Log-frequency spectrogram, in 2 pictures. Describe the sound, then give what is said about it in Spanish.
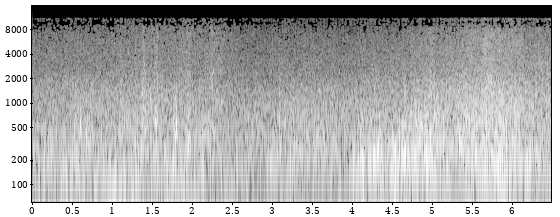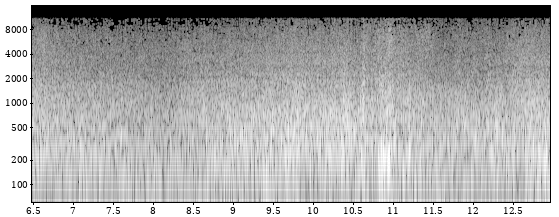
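Sea waves crash against rocks along the shore before daybreak, a loud, steady roar of surf that swells and ebbs throughout, with gusts of wind noise mixed in. “observa el mar chocando contra las rocas”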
